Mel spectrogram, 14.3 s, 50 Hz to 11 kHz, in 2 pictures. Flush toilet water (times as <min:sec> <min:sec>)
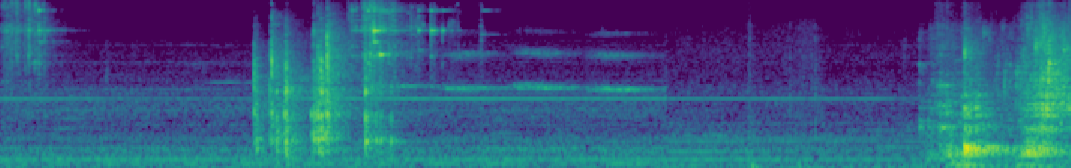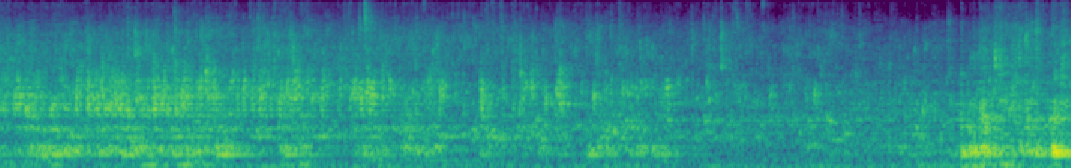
0:06.1 0:14.2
